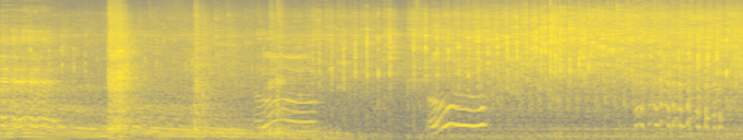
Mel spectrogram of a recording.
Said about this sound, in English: There's like a motorcycle and then like a little tiny bike. I don't know what that was, but it was really small and cute. It was like circusy.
